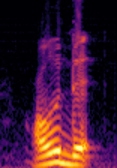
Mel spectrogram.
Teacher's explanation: dipantulkan ya udnya, dalnya, supaya tidak sama dengan huruf ta. Kalau udwan berarti dia huruf ta, tapi ini adalah qalqalah udwan, qalqalah sugro karena berada di tengah-tengah.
